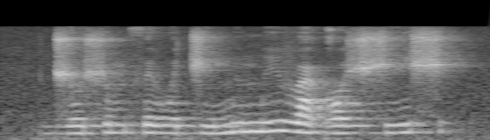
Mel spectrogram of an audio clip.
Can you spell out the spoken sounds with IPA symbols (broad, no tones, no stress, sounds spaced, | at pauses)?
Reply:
d͡ʒ o ʃ o m θ e β ɤ t͡ʃ i m i m i β a ɡ ɔ ʒ ʃ i ʃ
